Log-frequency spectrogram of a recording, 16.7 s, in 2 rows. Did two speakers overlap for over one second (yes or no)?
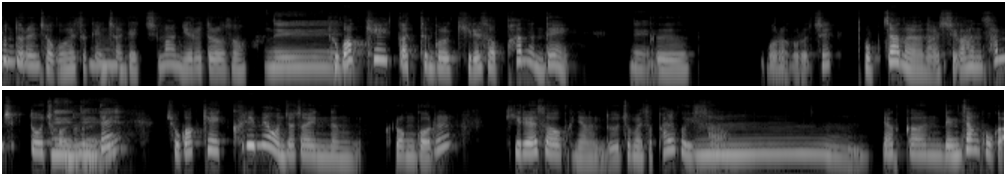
no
